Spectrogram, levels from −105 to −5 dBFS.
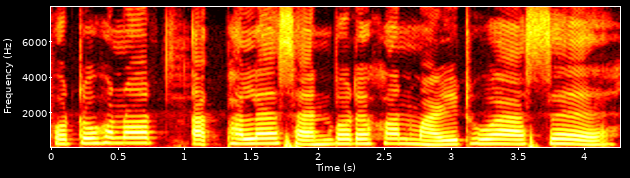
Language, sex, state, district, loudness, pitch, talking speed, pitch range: Assamese, female, Assam, Sonitpur, -12 LUFS, 260 Hz, 110 wpm, 240-280 Hz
